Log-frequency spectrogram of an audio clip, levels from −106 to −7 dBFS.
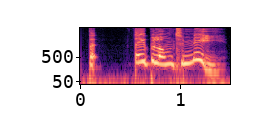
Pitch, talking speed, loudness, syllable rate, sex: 275 Hz, 200 wpm, -19 LUFS, 5.9 syllables/s, female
